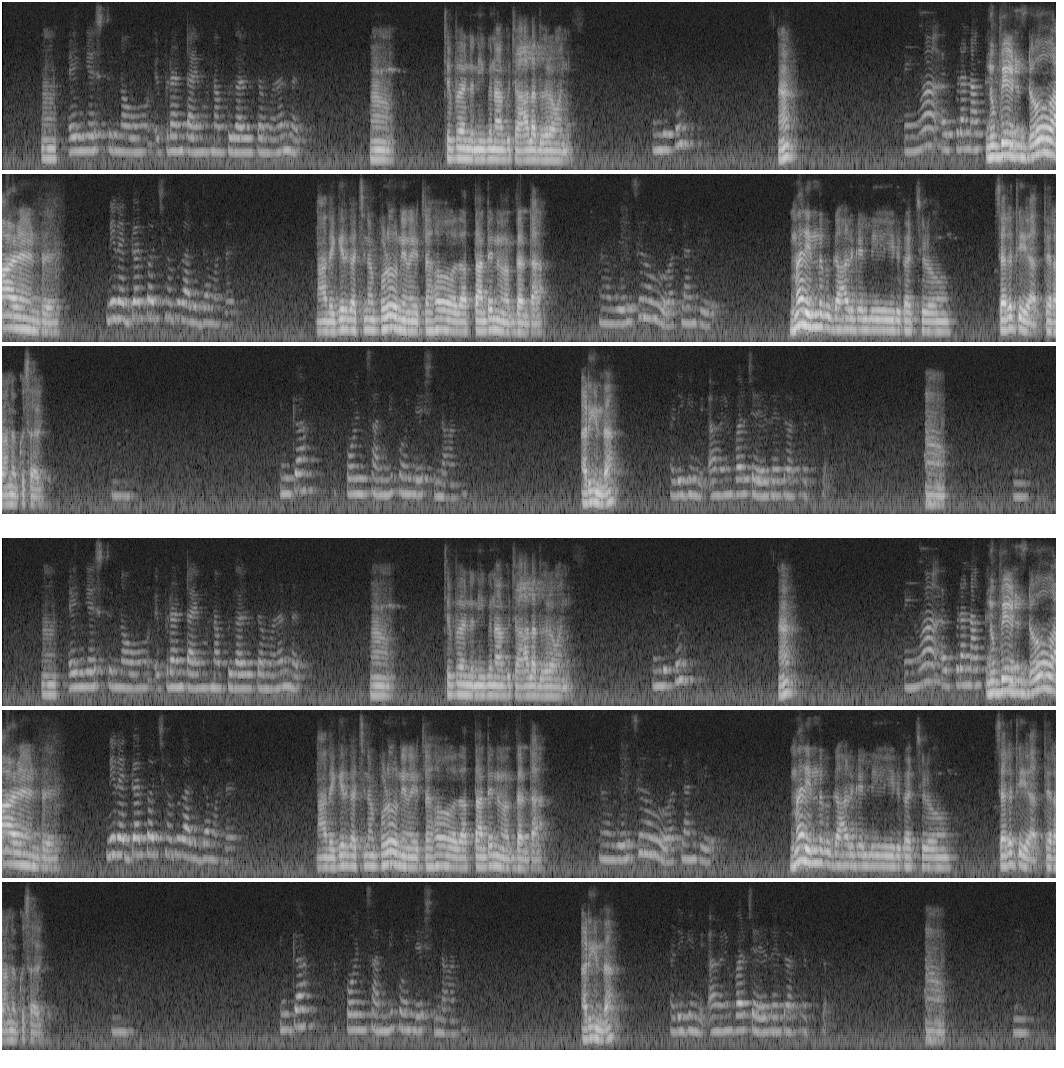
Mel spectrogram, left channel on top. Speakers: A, on the left (about 85°); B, on the right (about 70°).
A: ఆ
B: ఏం చేస్తున్నావు ఎప్పుడనా టైం ఉన్నప్పుడు కలుద్దాం అని అన్నది
A: ఆ చెప్పదండి
B: ఉమ్
A: నీకు నాకు చాల దూరం అని
B: ఎందుకు
A: ఆ
B: ఏమో ఎప్పుడన్నా
A: నువ్వే ఏడుంటవ్
B: నీ
A: ఆడ ఏంటుది
B: మీ దగ్గరకు వచ్చినప్పుడు కలుద్దాం అన్నది
A: నా దగ్గరికి వచ్చినప్పుడు నేను ఇట్ల వత్తా అంటే నేను వద్దంట
B: ఆ <unintelligible> నవ్వు అట్లాంటివి
A: మరి ఎందుకు గాడికెల్లి ఈడు ర్చడం సరేతి అత్తే రానక్కసారి
B: ఉ ఇంకా <unintelligible> అన్న ఫోన్ చేసినాన
A: అడిగింద
B: అడిగింది ఆ ఇం వాళ చేయలేదు అని <unintelligible>
A: ఆ
B: ఉ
